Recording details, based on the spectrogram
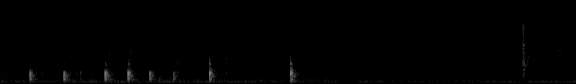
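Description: Chalk or marker taps and scratches on a board during a mathematics lecture, a quick run of about eight sharp strokes followed by a pause and one last tap, close and quiet with no talk.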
